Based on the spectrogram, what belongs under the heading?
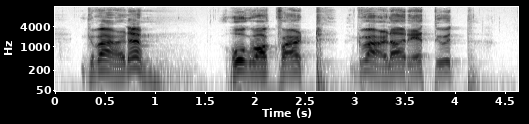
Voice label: gvæLe, Numedalsmål; Ho gvakk fæLt, gvæLa rett ut

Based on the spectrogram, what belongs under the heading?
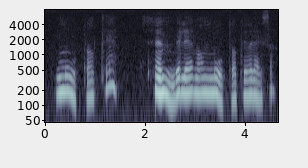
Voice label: mota te, Numedalsmål; mot til, innstilt på; Uttrykk

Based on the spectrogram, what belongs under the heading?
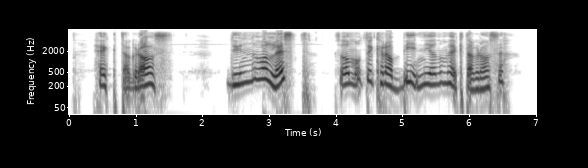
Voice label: "hektagLas", Numedalsmål; Dynne va læsst, so dei måtte krabbe inn i gjø'nnom hektagLase.

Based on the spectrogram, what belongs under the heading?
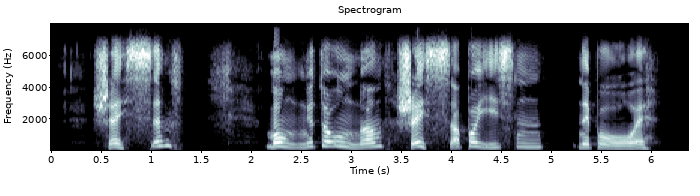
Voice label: o sjeisse, Numedalsmål; Månge tå ongan sjeissa på isen ne'på åe.

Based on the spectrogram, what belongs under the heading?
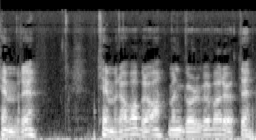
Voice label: temmre, Numedalsmål; Substantiv hokjønn; Temmra va bra, men gøLve va røte.

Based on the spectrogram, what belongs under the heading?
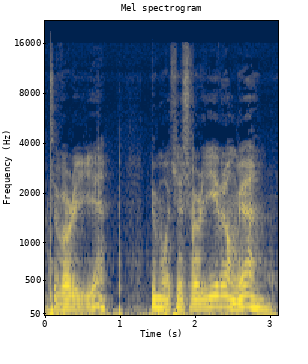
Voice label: svøLje, Numedalsmål; Verb

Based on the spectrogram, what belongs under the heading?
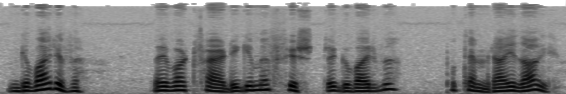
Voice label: "gvarv", Numedalsmål

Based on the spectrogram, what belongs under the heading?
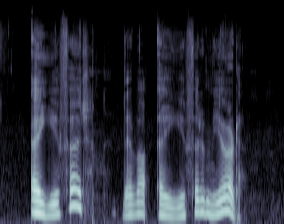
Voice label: øye før, Numedalsmål; tom for; Dæ vart øye før mjøL.; Uttrykk

